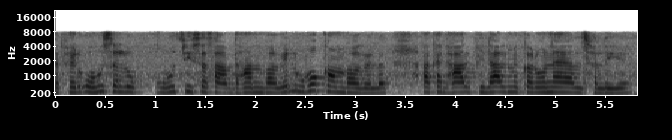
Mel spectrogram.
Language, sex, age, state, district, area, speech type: Maithili, female, 45-60, Bihar, Sitamarhi, urban, spontaneous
